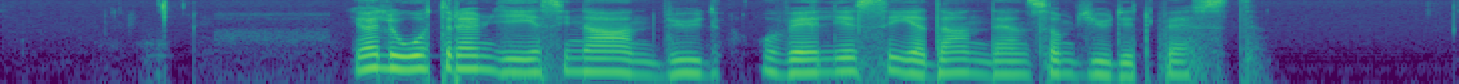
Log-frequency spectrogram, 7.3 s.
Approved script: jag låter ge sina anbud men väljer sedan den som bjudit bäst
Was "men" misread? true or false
true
